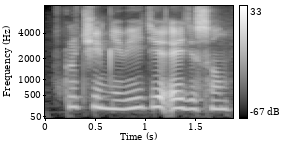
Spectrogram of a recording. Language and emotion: Russian, neutral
